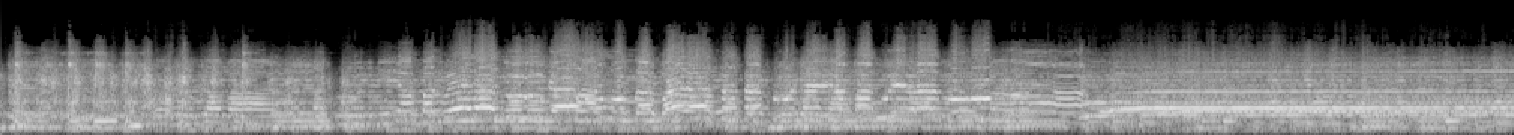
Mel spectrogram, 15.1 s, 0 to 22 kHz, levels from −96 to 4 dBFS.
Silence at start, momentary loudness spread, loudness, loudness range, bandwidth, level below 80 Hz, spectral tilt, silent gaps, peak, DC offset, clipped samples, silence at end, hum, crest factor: 0 s; 6 LU; -15 LUFS; 5 LU; 10 kHz; -60 dBFS; -4.5 dB/octave; none; -2 dBFS; under 0.1%; under 0.1%; 0 s; none; 12 dB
